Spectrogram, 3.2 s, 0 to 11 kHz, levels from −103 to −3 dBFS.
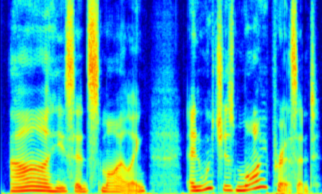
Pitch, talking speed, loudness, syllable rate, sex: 230 Hz, 165 wpm, -19 LUFS, 4.3 syllables/s, female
